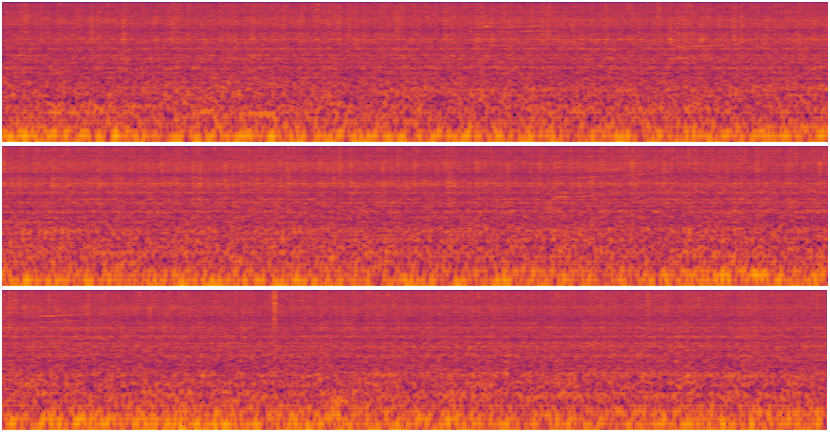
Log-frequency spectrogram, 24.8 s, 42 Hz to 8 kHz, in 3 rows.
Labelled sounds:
6.7	7.2	killer whale, Bigg's (transient), 1.5 to 1.6 kHz
16.8	17.4	killer whale, Bigg's (transient), 2.9 to 3.2 kHz

